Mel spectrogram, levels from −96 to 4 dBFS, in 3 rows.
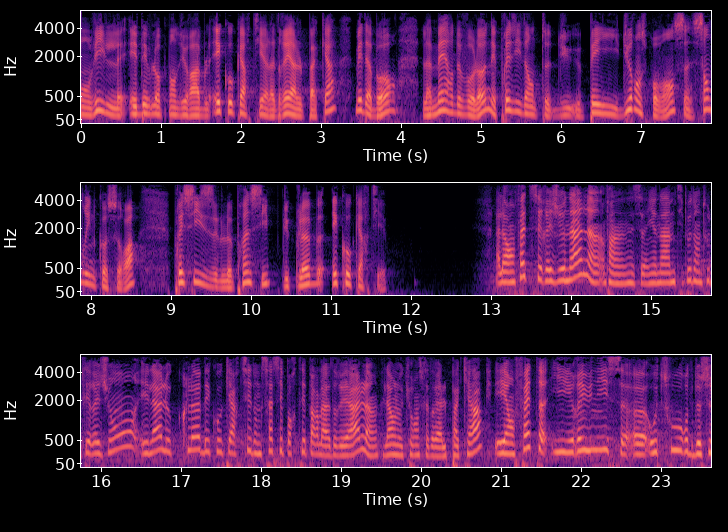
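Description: Listening through, nothing stood out as a technical fault at any point.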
